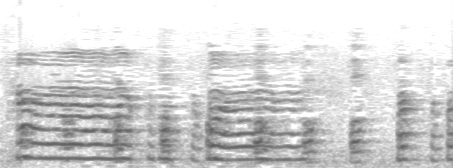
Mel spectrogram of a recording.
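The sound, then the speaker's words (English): A person imitates a clucking chicken, like the chickens coming down in a Link Hogthrob video game, with two drawn-out, nasal squawks, each followed by a few short, choppy clucks, loud and alone without other talk. “That was a chicken.”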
